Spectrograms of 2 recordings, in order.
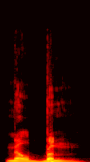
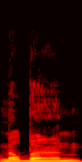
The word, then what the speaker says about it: Melbourne: Melbourne. Not Melbourne. Not Melbourne. Melbour just Melbour remove the vowels.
